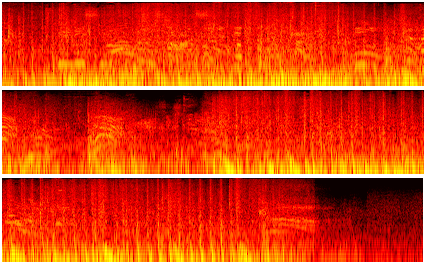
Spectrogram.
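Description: Gunfire rattles rapidly with loud explosions.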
